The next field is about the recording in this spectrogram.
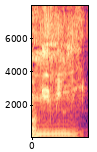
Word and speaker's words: MININT: del MININT. Así se pronuncia, ¿no? MININT. Eso.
